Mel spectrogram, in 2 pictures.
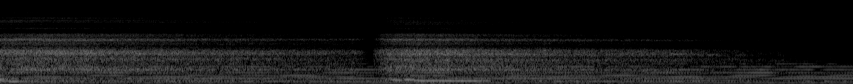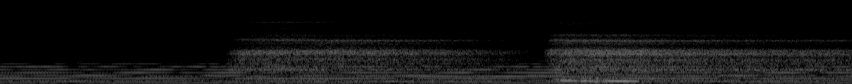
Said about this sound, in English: And let's do a couple more breaths like that. I want you to just listen to me. Try and breathe along with me. Inhale.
